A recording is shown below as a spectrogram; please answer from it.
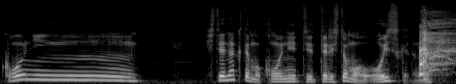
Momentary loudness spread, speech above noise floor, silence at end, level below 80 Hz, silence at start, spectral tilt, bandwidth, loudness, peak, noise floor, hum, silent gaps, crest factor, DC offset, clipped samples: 8 LU; 36 dB; 0 s; -68 dBFS; 0.05 s; -5 dB/octave; 18.5 kHz; -27 LUFS; -2 dBFS; -62 dBFS; none; none; 24 dB; under 0.1%; under 0.1%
